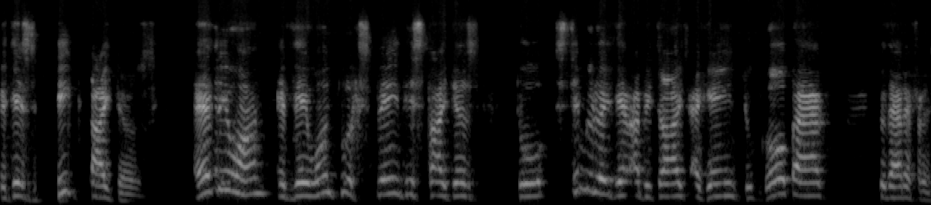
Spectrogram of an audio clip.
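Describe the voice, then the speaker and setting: A man with an Arabic accent speaks at a moderate pace in a high pitch, with ordinary pitch variation. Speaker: physician and medical historian lecturer. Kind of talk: Q&A after lecture. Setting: livestream video call.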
